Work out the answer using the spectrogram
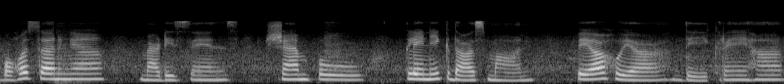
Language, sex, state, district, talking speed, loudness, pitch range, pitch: Punjabi, female, Punjab, Kapurthala, 90 wpm, -20 LUFS, 205-245 Hz, 215 Hz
